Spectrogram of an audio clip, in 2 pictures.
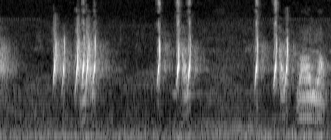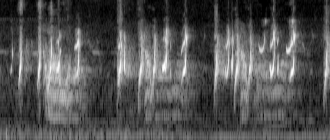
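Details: Common quail, a female, giving rough chattering bursts, some single and some in rapid groups, becoming denser toward the end; a faint low hum runs underneath.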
